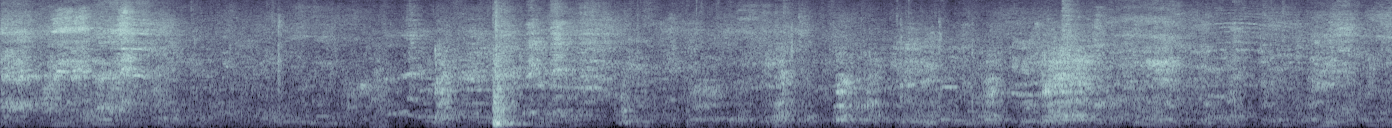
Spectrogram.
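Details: White pigs on a pig farm in Nepal give scattered rough, noisy grunts, with one sharp loud burst near the middle, over a steady hum of farm background noise.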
